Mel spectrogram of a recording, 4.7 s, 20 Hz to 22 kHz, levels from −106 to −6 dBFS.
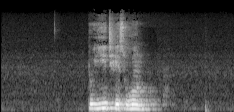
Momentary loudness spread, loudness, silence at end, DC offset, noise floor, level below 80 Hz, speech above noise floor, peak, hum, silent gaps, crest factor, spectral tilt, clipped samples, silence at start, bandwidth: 16 LU; -17 LUFS; 1.6 s; under 0.1%; -64 dBFS; -56 dBFS; 48 dB; -4 dBFS; none; none; 18 dB; -6 dB/octave; under 0.1%; 1.75 s; 13 kHz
